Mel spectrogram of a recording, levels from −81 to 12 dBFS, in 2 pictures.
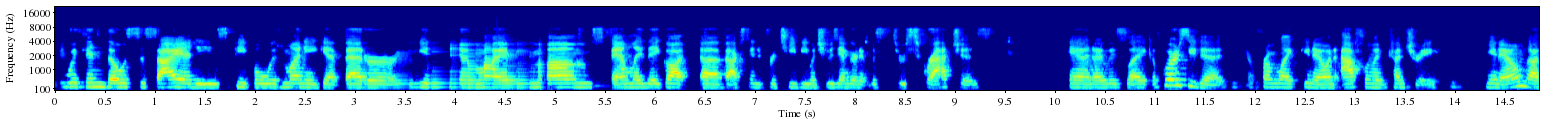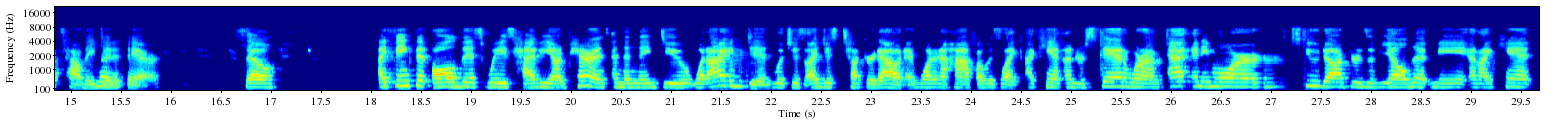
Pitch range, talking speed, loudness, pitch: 170-195 Hz, 200 wpm, -25 LUFS, 185 Hz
